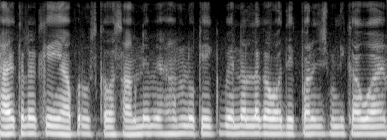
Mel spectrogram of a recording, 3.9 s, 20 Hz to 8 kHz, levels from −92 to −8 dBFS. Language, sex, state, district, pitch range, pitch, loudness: Hindi, male, Haryana, Jhajjar, 155-165 Hz, 160 Hz, -18 LUFS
